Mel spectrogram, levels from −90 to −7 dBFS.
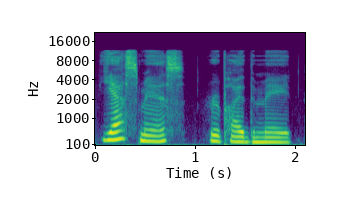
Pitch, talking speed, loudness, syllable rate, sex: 200 Hz, 140 wpm, -19 LUFS, 3.5 syllables/s, female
